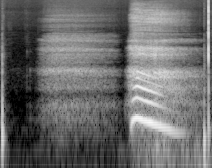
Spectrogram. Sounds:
Sigh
